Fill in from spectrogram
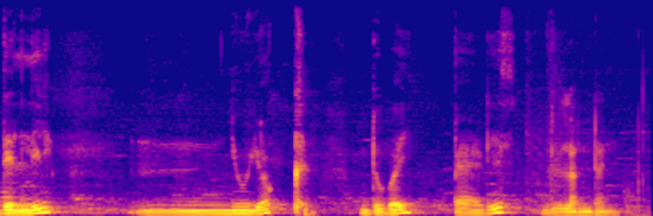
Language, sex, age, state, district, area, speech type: Nepali, male, 18-30, West Bengal, Kalimpong, rural, spontaneous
